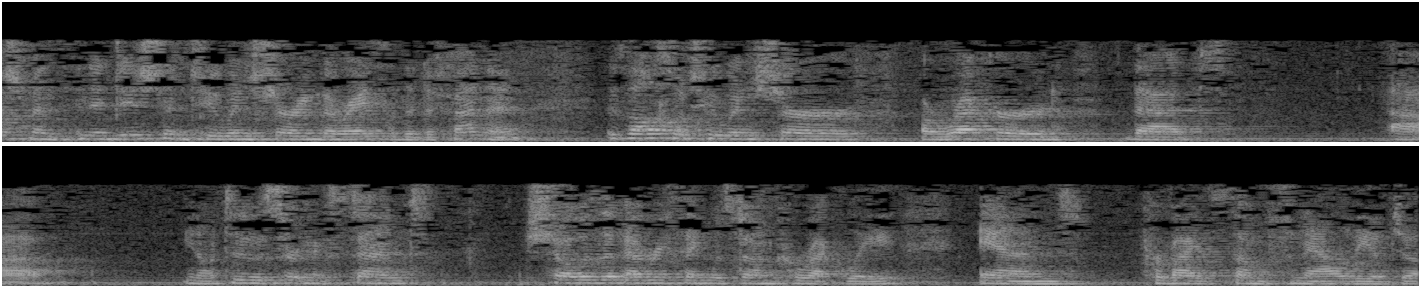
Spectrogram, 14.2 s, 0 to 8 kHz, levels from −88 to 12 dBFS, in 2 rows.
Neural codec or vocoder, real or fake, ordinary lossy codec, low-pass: none; real; MP3, 24 kbps; 7.2 kHz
